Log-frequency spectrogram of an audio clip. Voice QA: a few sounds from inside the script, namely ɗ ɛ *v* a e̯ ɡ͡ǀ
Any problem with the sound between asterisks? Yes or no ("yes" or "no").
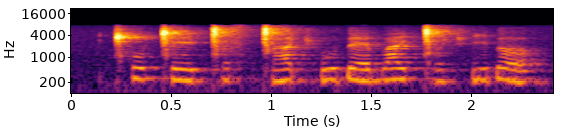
yes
